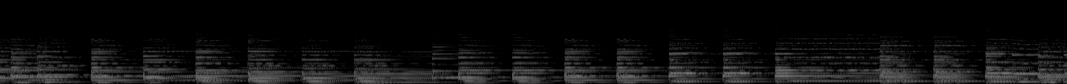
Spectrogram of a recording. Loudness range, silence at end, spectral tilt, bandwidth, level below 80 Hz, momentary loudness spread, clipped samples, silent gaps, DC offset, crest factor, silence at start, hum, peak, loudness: 2 LU; 0 s; -7 dB/octave; 13.5 kHz; -66 dBFS; 5 LU; under 0.1%; none; under 0.1%; 16 dB; 0 s; none; -30 dBFS; -46 LUFS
